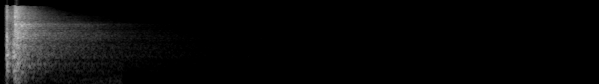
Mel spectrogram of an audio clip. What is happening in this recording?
A Bushmaster's bolt being released.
